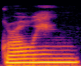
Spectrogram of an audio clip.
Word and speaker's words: glowing: The young children were already gathering around the glowing coals of the fire to hear the stories. Good. Let's practice this L on glow. So glowing.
